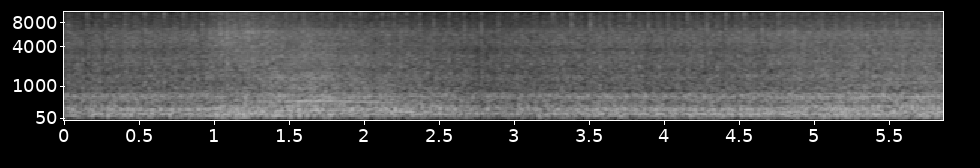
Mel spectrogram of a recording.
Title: Vacuum leak?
